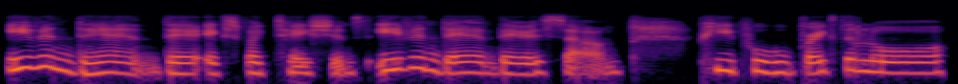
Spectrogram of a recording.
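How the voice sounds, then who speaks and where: Animated Australian-accented woman guest. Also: medium pitch, measured pace, gravelly, dry recording. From Myanmar. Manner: animated storytelling, laughing often. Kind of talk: casual interview talk.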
